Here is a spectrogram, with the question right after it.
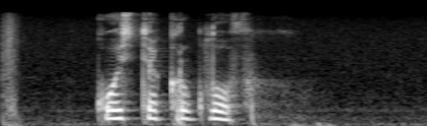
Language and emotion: Russian, neutral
